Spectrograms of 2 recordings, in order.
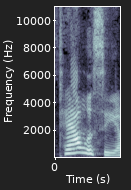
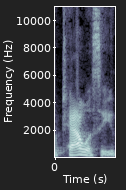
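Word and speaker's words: Tallassee: No, it's Tallahassee. I'm going to go with because it's T-A-L-L-A-S-S-E-E. So Tallahassee, that's what I'm going with. – Okay, sounds good. – Maybe it's Tallahassee.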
